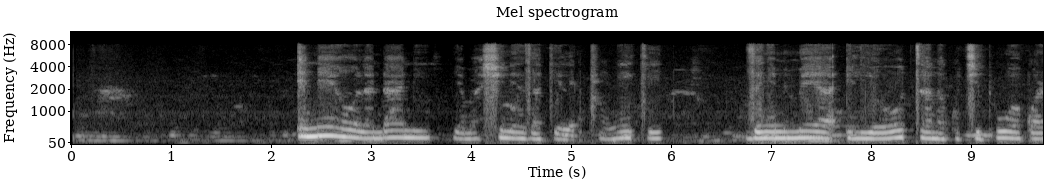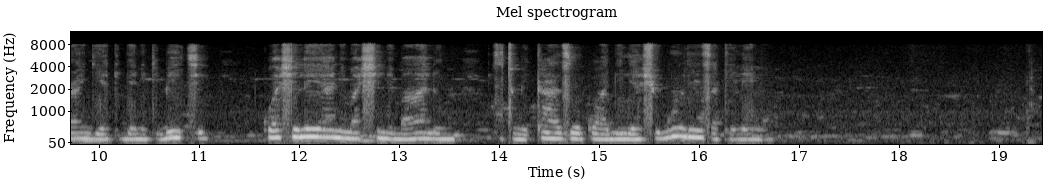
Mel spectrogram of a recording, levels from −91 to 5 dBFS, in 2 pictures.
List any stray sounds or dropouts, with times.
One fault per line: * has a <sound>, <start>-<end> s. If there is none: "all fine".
all fine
